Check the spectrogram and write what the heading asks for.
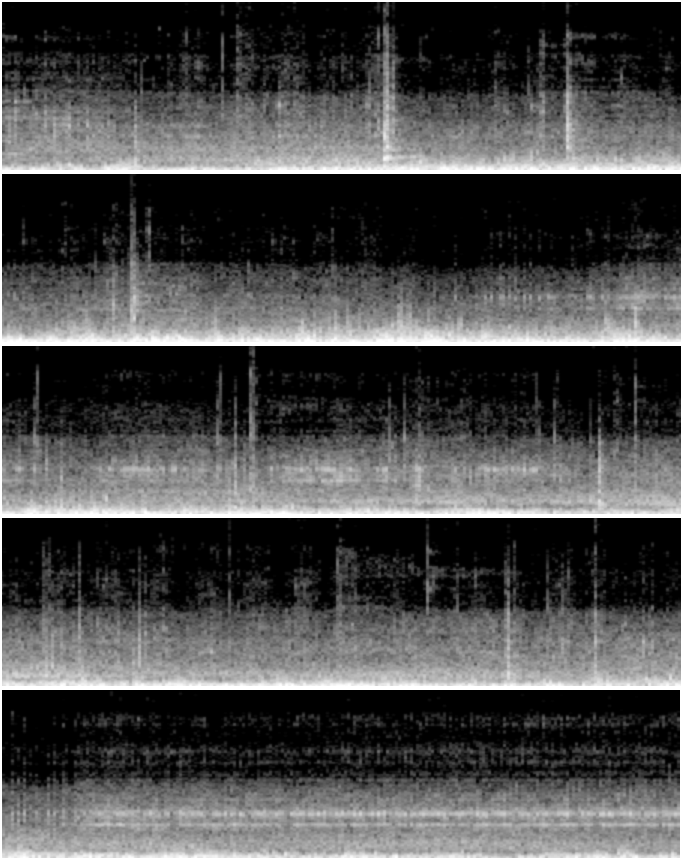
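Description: Wind buffeting the microphone while riding a road bike, a steady low rush with a few light clicks early on. A thin high tone comes in twice, around the middle and again near the end.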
